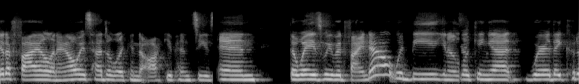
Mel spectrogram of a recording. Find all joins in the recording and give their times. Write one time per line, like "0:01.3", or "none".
0:02.1
0:04.6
